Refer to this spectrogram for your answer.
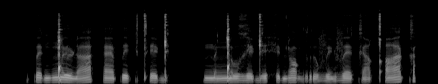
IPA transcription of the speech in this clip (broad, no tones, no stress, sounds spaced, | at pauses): p ɛ ɡ ŋ͡ǃ ø ɳ a | æ p e k tʼ e ɖ | n̪ ə ŋ͡ǃ ʊ ɣ e ɖ e h e ɖ ɳ ɒ ɡ r ʊ v e ɳ v ɛ k æ qʼ a k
